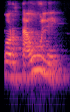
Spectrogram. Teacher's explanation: Portaúle, que no te confunde la H, tienes una vocal abierta A y cerrada U, y el acento está en la U, ese es hiato acentual, se tilda obligatoriamente.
